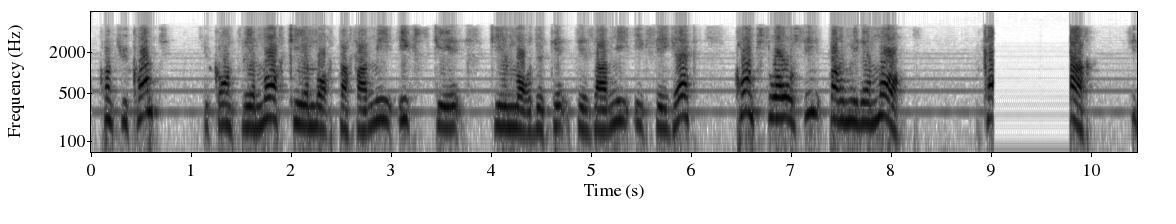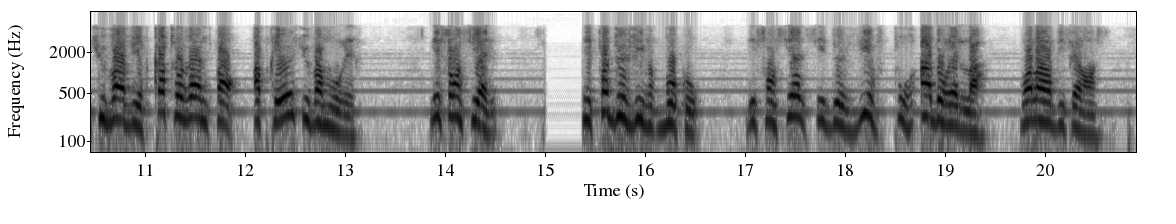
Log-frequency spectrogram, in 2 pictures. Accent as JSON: {"language": "French", "country": "Algeria", "said": "comme chez nous en Algérie, hein, les vieilles traditions"}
